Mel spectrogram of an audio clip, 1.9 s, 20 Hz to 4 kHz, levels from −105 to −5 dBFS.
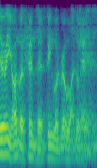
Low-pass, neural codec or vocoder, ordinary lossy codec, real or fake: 3.6 kHz; codec, 16 kHz, 0.5 kbps, FreqCodec, larger model; none; fake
